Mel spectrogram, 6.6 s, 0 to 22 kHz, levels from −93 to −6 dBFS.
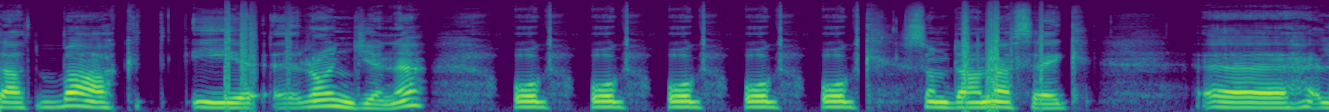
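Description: From 1.12 to 1.45 s there's loose connector crackle, a scratchy, irregular burst where a worn contact keeps breaking and remaking the speech signal. Then, from 2.75 to 4.29 s, a broken-record loop repeats a 0.38 s fragment four times back to back, so the speech in that stretch is lost, most likely a stalled stream resending its last buffer. The crackle returns from 4.81 to 5.21 s.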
